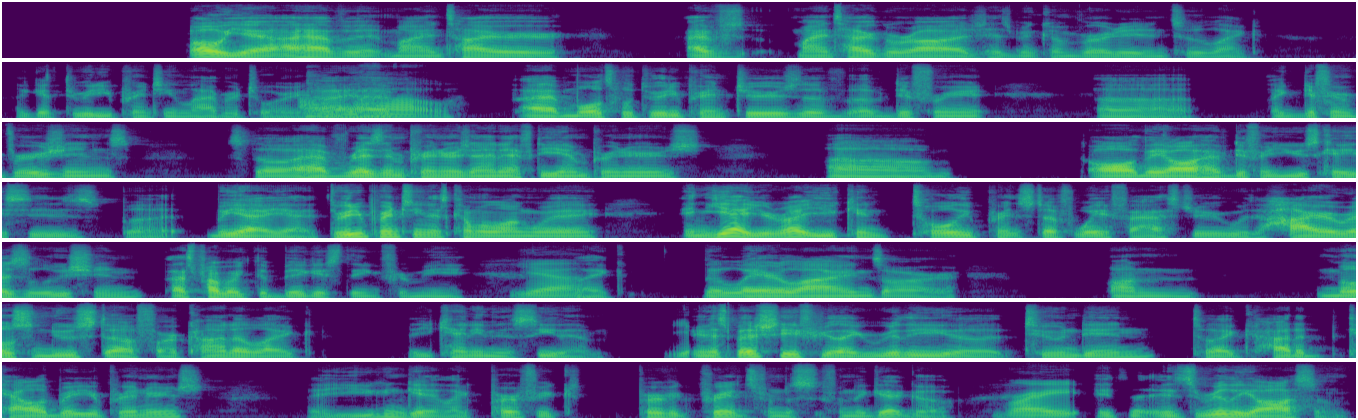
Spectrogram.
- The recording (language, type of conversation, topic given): English, unstructured, Which old technology do you miss, and which new gadget do you love the most?
- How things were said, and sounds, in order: none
